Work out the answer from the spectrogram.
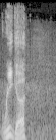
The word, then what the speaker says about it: Riga: Riga. I believe it's pronounced Riga.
